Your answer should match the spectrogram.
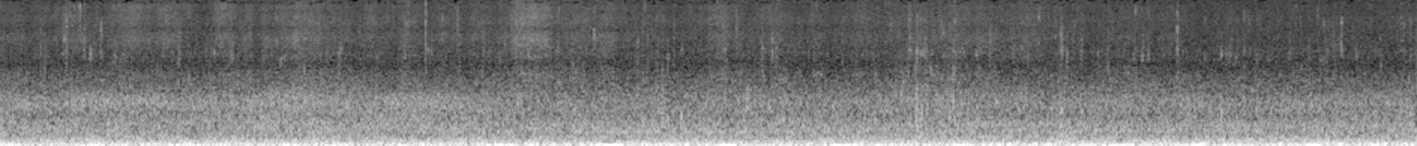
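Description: Gentle water lapping at night in Annecy, soft and continuous, layered over a steady low rumble of city hum, with faint wind brushing the microphone. No voices.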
